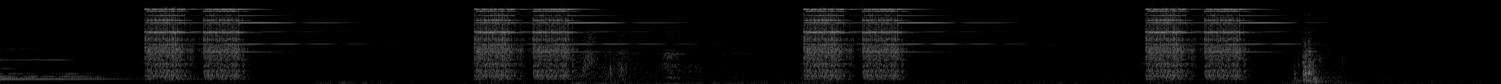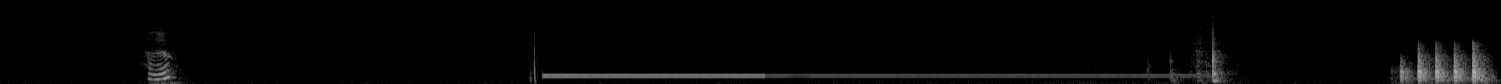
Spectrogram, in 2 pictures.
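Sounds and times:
telephone bell ringing: 0:01.4 - 0:03.8, 0:04.7 - 0:07.0, 0:08.0 - 0:10.5, 0:11.4 - 0:13.3, 0:20.5 - 0:27.0.

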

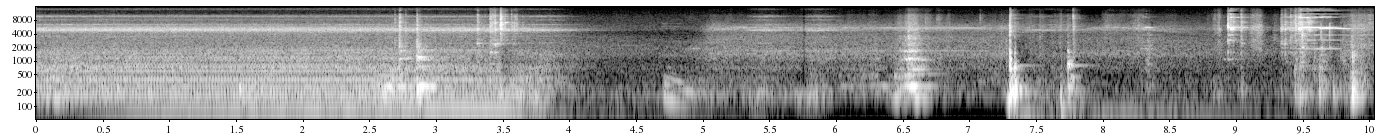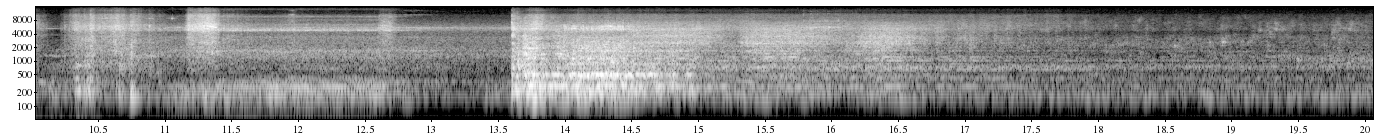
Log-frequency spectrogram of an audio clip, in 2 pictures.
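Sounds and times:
mechanical hum: 0:00.0 - 0:15.5.

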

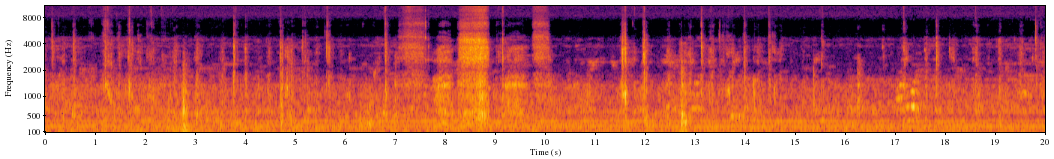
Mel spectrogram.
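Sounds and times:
chewing with crisp clicks: 0:00.1 - 0:06.2, 0:11.5 - 0:15.7, 0:16.3 - 0:20.0
man breathy hisses: 0:08.3 - 0:08.9.

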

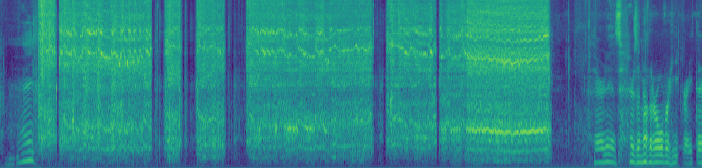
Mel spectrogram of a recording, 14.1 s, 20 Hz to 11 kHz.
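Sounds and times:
electric chainsaw cutting log: 0:00.8 - 0:11.1.

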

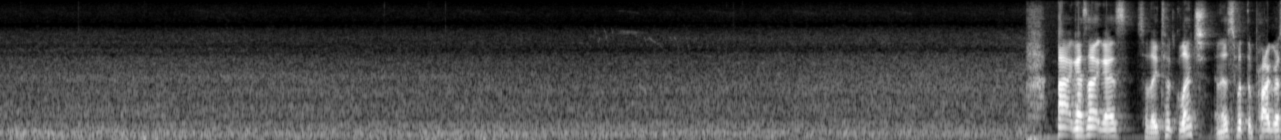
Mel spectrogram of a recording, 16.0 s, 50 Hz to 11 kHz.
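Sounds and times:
wind rumbling on microphone: 0:00.0 - 0:12.8.

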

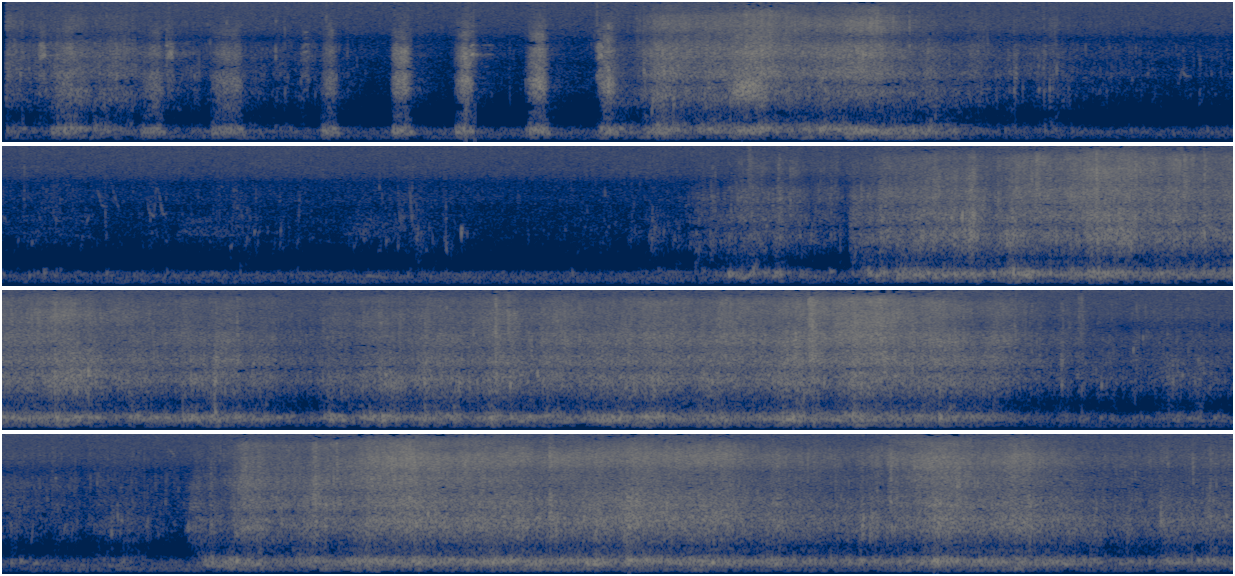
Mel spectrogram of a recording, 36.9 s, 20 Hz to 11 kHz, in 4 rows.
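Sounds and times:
elephant splashing in water: 0:00.0 - 0:02.0, 0:04.6 - 0:08.3, 0:14.3 - 0:36.9.

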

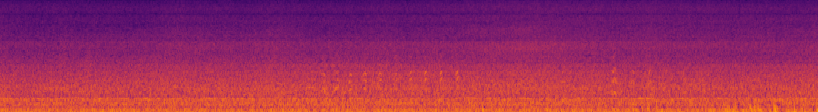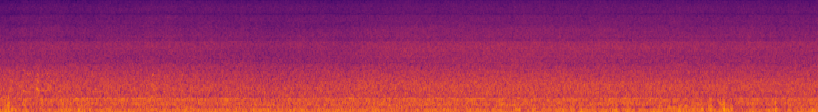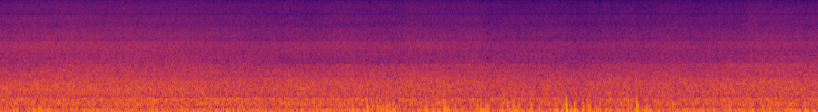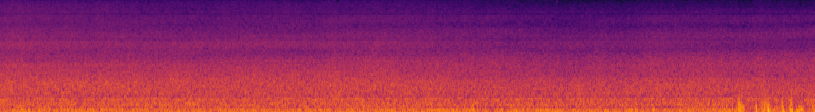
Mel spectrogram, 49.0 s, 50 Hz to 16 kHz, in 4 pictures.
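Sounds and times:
wind and sea rushing: 0:00.0 - 0:49.0
wind buffeting microphone: 0:46.0 - 0:49.0.

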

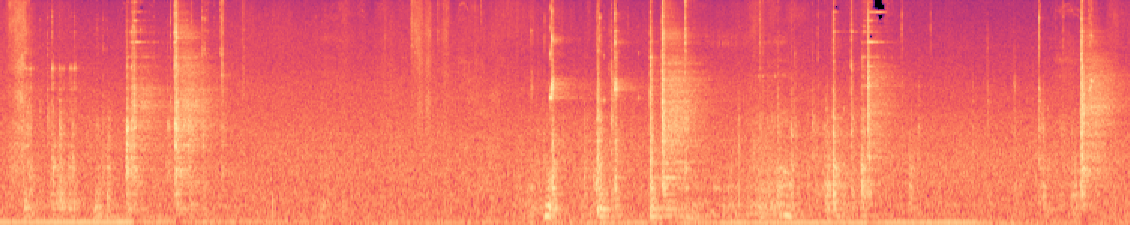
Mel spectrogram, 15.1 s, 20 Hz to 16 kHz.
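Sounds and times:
sharp metallic clanks and knocks: 0:00.3 - 0:03.1, 0:07.2 - 0:12.4, 0:13.8 - 0:15.0.

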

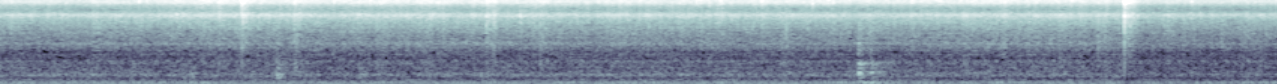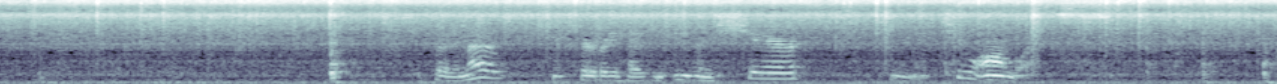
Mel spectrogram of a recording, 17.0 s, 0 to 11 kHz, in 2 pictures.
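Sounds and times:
food sizzling on a griddle: 0:00.0 - 0:17.0
exhaust fan humming: 0:09.2 - 0:17.0.

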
